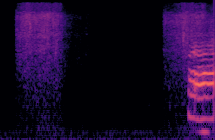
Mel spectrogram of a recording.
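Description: A Minecraft cat gives a soft breathy sound, then after a short silence a clear, tonal meow, both close and on their own.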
